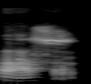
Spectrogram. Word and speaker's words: opossum: It's just pronounced possum.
